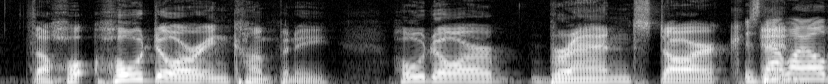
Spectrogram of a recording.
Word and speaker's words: Bran: no no there's actually Bron bran it's important how you pronounce it oh really there's a bron and there's a bran oh my God help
